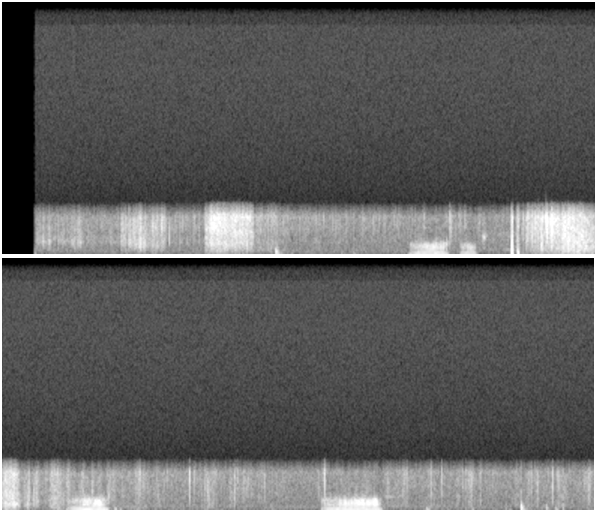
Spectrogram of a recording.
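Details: A female Boston Terrier puppy snores in rough, rattling breaths every two to three seconds while sleeping under the covers on a person's foot, loud enough to be heard over the TV.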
